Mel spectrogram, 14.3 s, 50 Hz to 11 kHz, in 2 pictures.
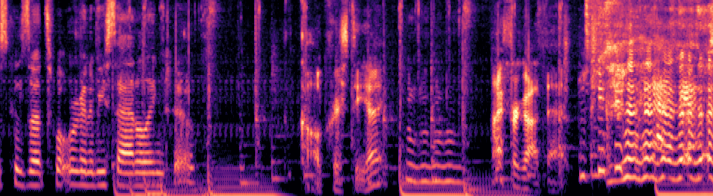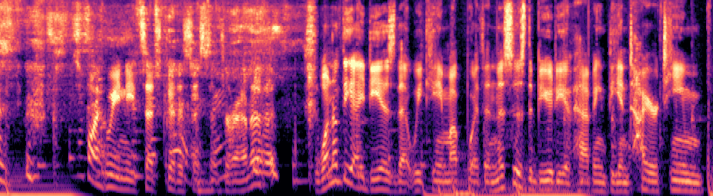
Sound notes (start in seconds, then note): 5.7 laughter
